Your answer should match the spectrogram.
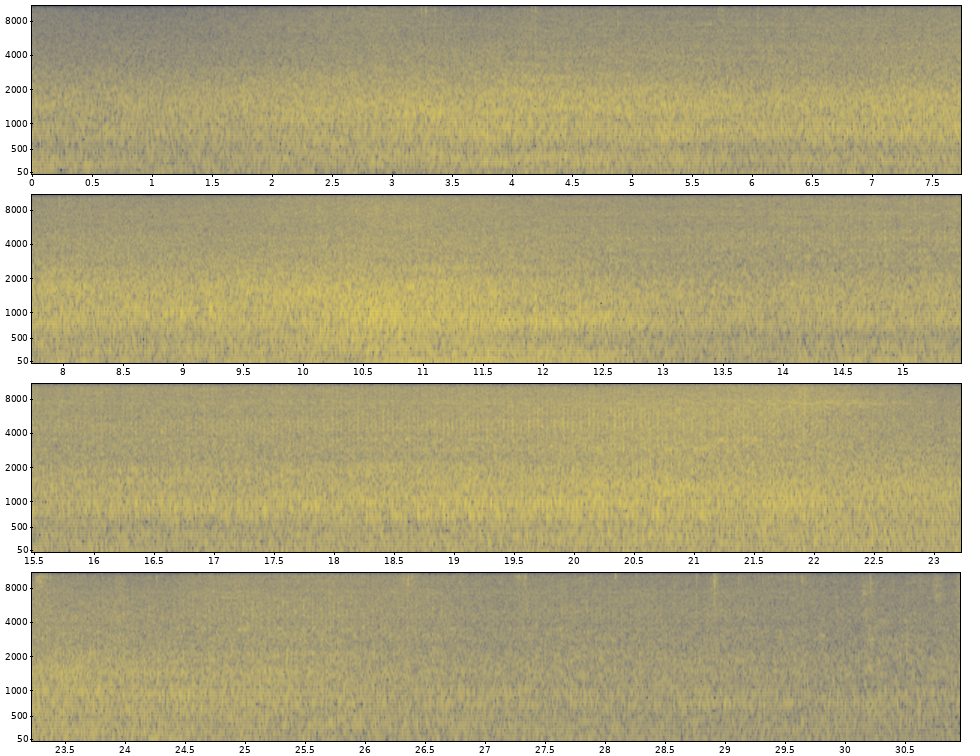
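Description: Road traffic on a city street: a steady wash of passing vehicles, swelling as heavier vehicles go by about ten seconds in and again about twenty seconds in.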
